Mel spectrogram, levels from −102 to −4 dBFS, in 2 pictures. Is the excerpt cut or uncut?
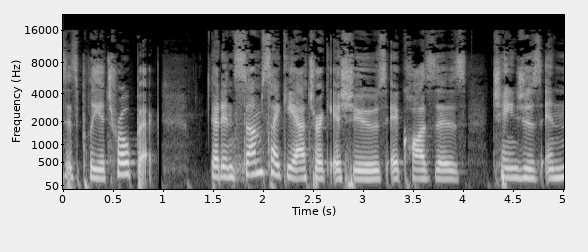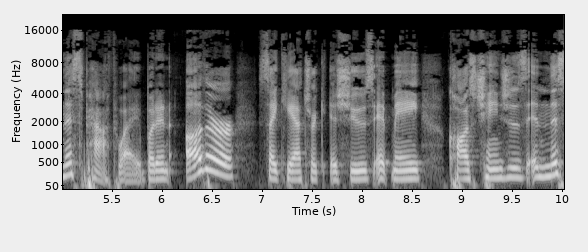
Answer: uncut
